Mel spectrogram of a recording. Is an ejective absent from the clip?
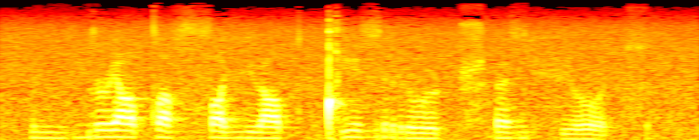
no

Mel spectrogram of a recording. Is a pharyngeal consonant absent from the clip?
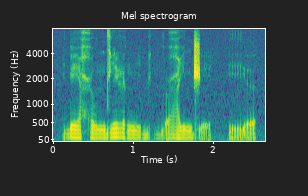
no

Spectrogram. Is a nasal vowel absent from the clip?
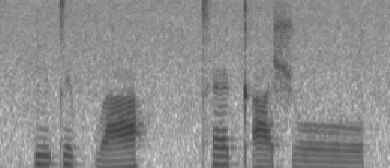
no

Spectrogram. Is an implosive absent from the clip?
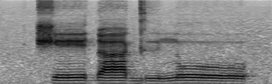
no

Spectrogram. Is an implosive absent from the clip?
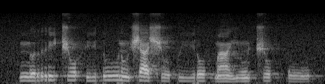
no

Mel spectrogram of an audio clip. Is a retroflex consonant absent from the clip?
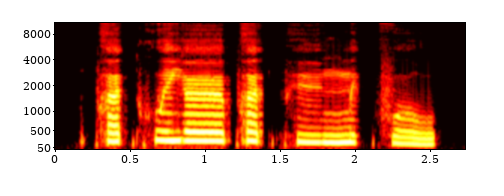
yes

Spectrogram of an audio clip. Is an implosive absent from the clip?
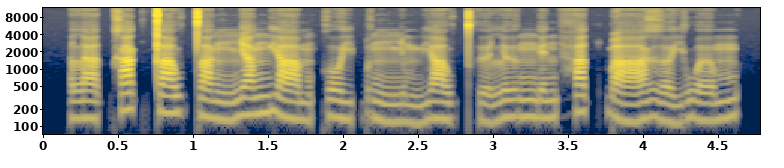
no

